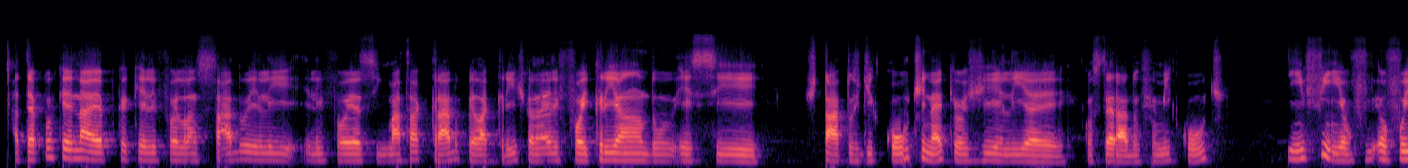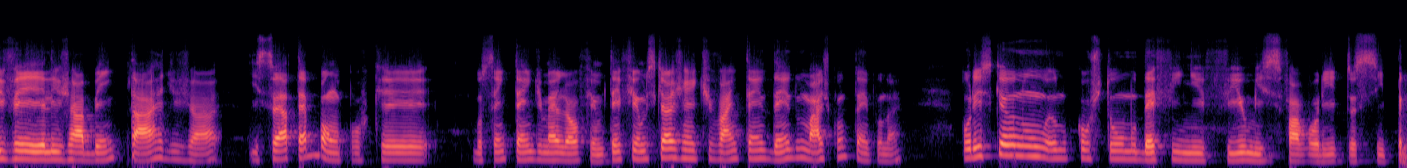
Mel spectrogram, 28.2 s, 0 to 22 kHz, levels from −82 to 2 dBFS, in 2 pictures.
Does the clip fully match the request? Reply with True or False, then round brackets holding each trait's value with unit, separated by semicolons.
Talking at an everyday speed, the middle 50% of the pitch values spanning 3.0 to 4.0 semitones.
True (165 wpm; 3.6 semitones)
